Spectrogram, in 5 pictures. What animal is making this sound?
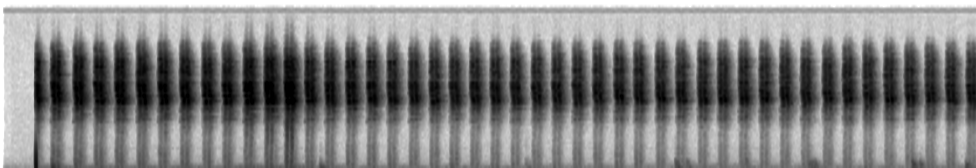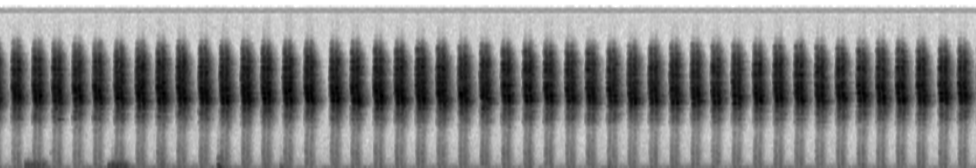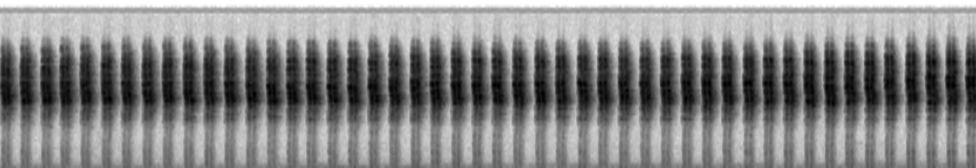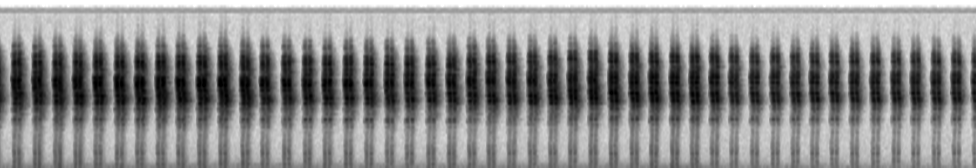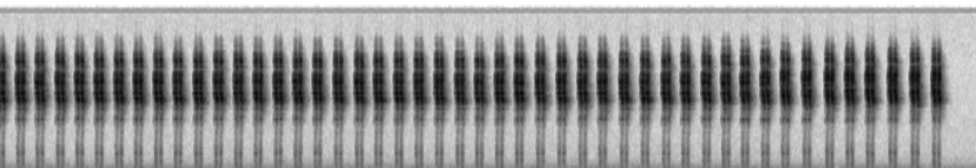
Liara magna, an orthopteran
